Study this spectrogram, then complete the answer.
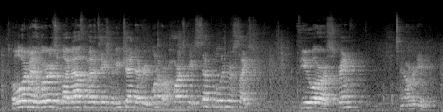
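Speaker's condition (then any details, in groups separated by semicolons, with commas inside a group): No condition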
